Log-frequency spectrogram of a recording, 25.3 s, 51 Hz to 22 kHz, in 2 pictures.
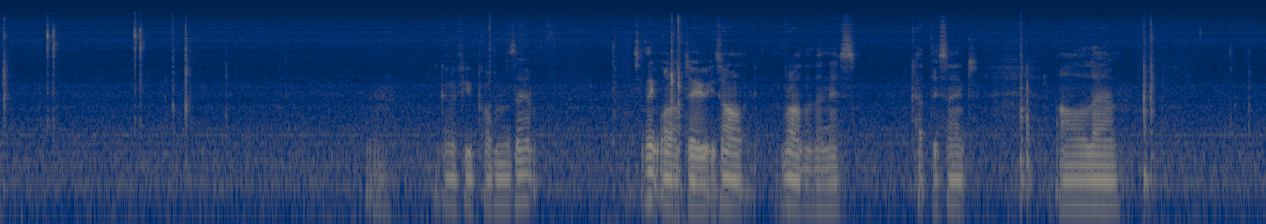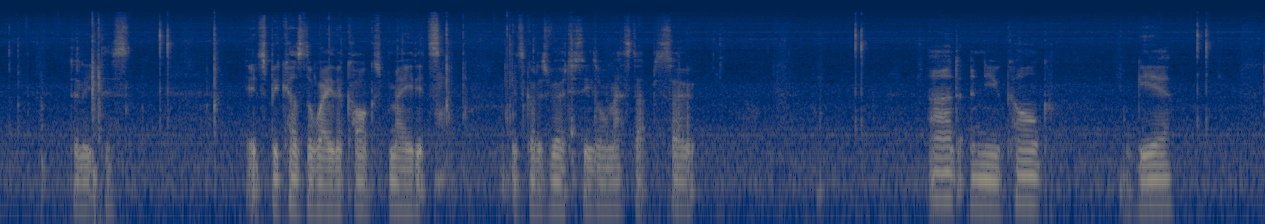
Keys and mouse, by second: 0.0 a, 0.6 c, 2.8 middle click, 7.4 Delete, 12.1 Tab, 13.0-14.2 middle drag, 14.2 Delete, 23.6-25.3 drag.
